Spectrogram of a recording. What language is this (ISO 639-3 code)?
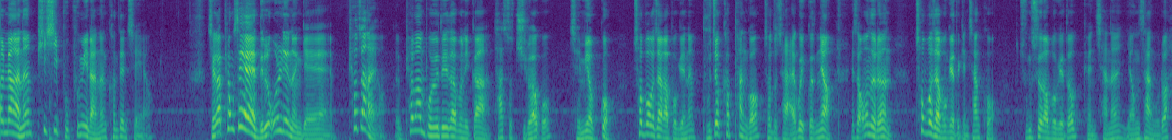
kor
